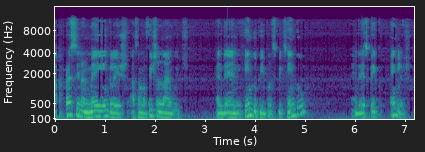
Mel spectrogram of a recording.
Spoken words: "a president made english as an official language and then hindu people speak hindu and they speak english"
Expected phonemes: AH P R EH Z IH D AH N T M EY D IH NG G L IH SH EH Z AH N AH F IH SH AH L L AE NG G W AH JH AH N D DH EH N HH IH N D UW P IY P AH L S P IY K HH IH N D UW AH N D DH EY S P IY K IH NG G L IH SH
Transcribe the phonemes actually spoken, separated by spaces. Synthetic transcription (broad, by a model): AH P R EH S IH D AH N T M EY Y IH NG G L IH SH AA S AH N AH F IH SH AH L L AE NG G W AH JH AH N D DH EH N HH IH N D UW P IY P AH L S P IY K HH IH N D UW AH N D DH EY S P IY K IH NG G L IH SH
